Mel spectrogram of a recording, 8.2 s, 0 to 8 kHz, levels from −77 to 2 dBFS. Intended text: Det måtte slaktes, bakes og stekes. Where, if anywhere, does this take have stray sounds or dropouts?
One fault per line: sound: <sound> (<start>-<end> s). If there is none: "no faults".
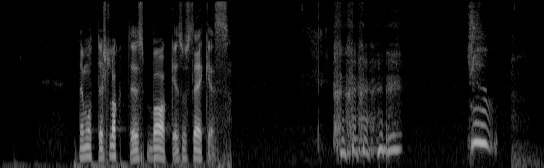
sound: laugh (4.5-6.1 s)
sound: throat clearing (7.0-7.5 s)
